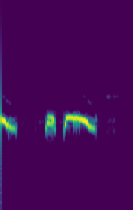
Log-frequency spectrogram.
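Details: Spotted dove decoy calling to attract wild doves: the end of one coo, then a single phrase of a short note followed by a long, smooth coo that sinks in pitch.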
